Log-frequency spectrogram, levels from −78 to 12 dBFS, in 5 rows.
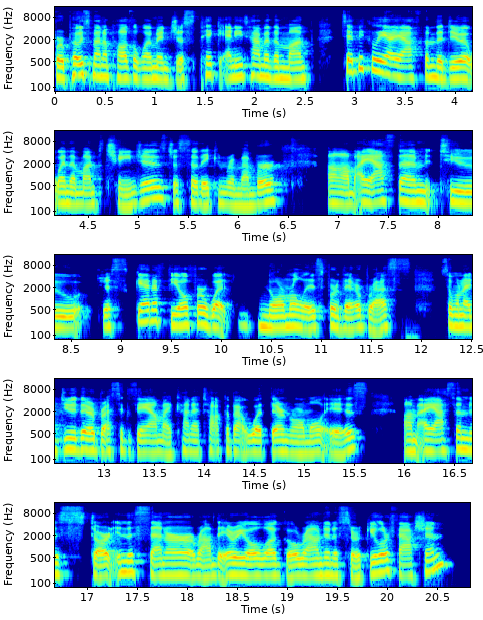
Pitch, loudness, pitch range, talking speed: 170 Hz, -21 LUFS, 160-185 Hz, 220 wpm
